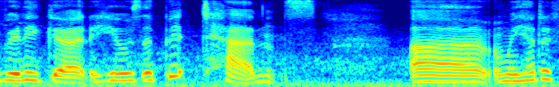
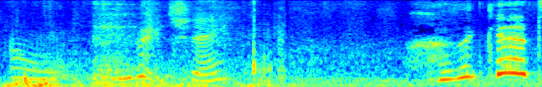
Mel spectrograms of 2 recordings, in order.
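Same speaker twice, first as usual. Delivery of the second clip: cooing pet talk; 6 semitones higher than usual. Real, not acted. Scratching her horse's itchy spot, high cooing pet talk. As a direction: coo at him like a pampered pet.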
